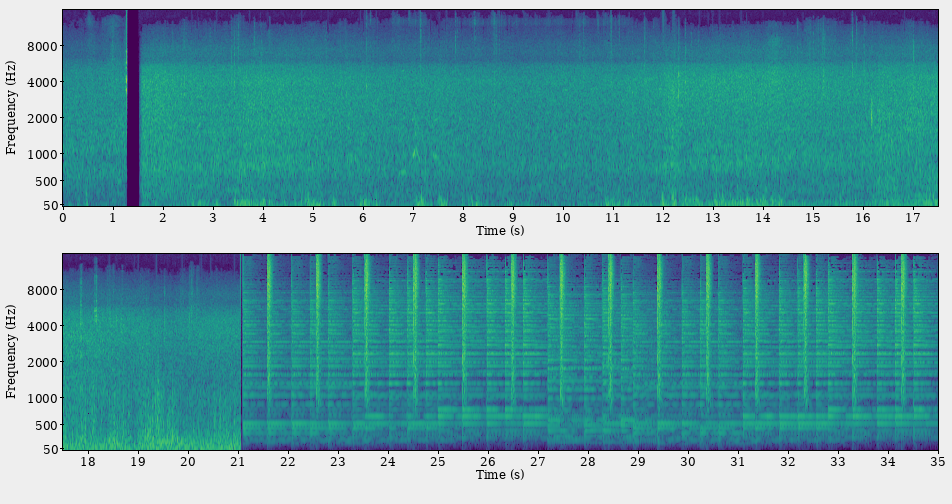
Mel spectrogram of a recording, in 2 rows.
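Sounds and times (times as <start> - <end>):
wind buffeting microphone: 0.3 - 21.1.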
